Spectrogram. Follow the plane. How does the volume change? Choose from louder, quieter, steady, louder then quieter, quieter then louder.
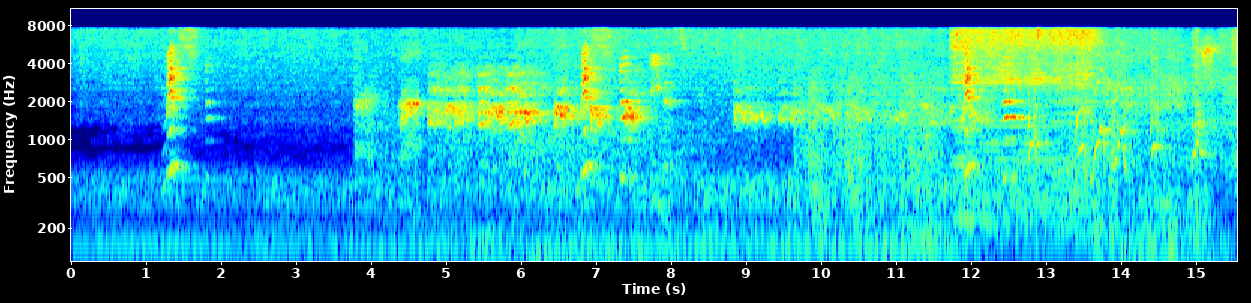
louder.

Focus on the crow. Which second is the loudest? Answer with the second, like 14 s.
6 s.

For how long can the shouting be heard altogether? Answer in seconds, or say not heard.
3 s.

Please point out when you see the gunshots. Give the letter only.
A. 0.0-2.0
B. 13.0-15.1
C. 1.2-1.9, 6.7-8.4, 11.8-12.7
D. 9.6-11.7
D.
